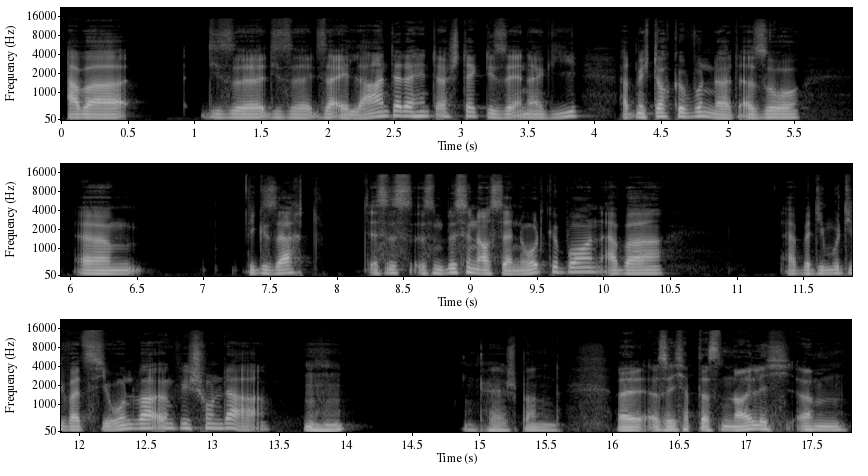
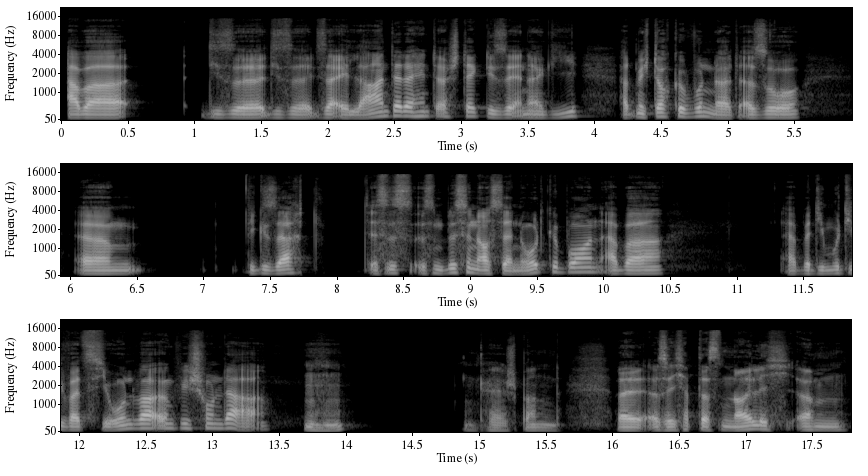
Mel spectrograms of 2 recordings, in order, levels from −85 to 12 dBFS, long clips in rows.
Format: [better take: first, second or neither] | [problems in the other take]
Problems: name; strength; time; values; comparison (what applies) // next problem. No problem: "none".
first | thin; somewhat; fading below 300 Hz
